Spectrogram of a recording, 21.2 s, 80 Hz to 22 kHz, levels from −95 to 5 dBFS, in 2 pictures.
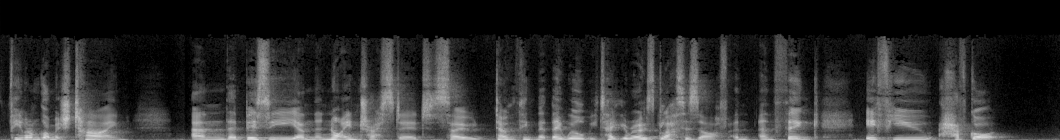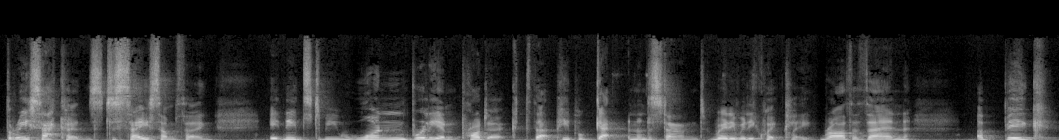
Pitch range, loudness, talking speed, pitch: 180-220 Hz, -20 LUFS, 155 wpm, 195 Hz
